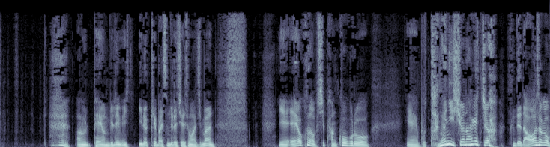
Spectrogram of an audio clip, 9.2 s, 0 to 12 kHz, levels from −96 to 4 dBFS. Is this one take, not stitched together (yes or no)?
no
